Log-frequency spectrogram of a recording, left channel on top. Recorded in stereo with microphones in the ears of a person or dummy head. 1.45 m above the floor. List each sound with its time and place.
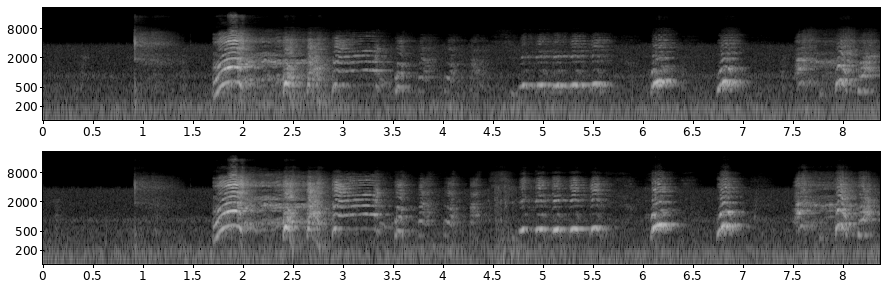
0.9 s laughter: 20° left (ahead or behind), 1.7 m; by 8.3 s 80° right, 6 m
